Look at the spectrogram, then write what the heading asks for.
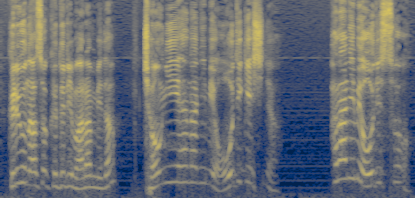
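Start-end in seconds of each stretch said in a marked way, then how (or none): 1.7-5.0 higher-pitched demanding, challenging tone. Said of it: "라고 따지고 있는 겁니다".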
